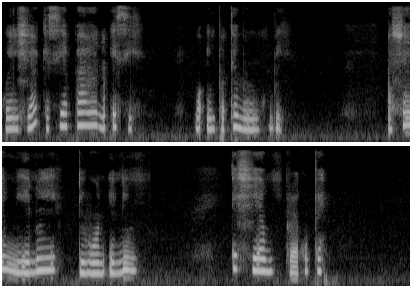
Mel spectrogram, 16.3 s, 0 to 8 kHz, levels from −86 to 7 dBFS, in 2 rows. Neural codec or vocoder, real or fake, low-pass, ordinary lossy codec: none; real; 7.2 kHz; AAC, 32 kbps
